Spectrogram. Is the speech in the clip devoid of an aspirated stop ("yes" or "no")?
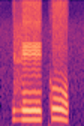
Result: yes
